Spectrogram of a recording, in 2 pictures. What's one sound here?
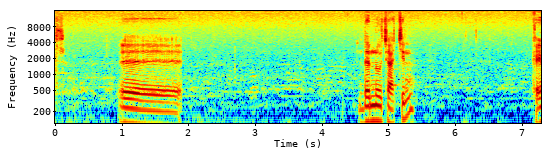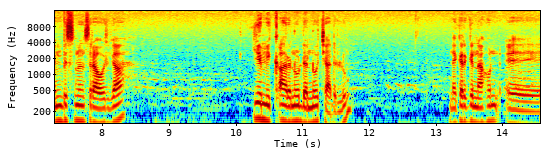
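A man speaks calmly into a clip-on microphone, close by, in short phrases with pauses.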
